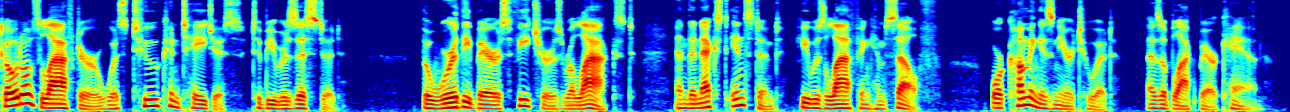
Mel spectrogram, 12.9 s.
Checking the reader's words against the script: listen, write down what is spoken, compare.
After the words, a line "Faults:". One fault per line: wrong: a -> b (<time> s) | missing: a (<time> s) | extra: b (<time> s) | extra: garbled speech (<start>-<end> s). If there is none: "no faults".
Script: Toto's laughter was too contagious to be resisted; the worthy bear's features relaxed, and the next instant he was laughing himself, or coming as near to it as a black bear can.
Toto's laughter was too contagious to be resisted; the worthy bear's features relaxed, and the next instant he was laughing himself, or coming as near to it as a black bear can.
Faults:
no faults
